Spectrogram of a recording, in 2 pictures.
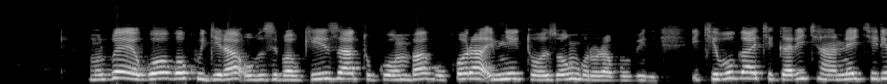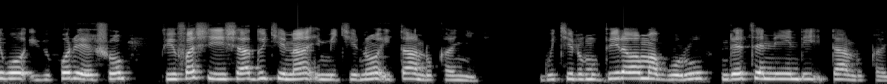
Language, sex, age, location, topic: Kinyarwanda, female, 50+, Nyagatare, education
